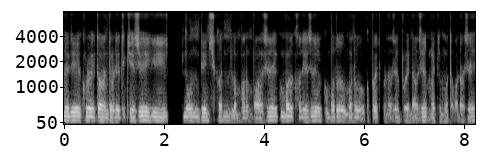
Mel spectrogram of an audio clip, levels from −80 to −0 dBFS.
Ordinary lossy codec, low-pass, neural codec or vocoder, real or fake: none; none; codec, 16 kHz, 2 kbps, FreqCodec, smaller model; fake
